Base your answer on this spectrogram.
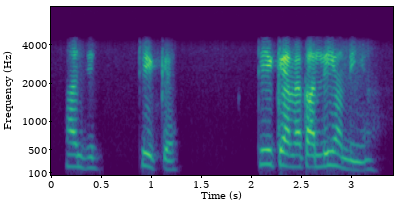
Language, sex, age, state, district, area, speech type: Punjabi, female, 45-60, Punjab, Mohali, urban, conversation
